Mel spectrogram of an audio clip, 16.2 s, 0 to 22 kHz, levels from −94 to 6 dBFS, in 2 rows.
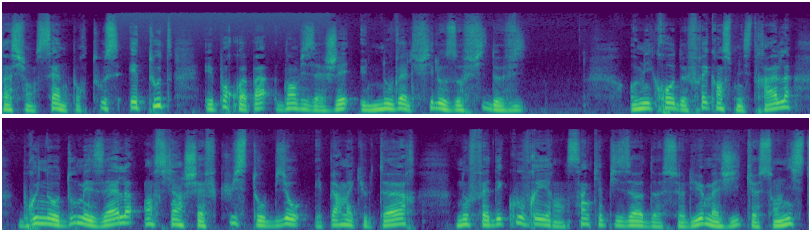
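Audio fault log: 1.10–3.28 s, low bit depth with noise shaping: 8-bit rounding error, shifted upward, gives steady thin hiss rising toward the top, about 20 dB below the sound.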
